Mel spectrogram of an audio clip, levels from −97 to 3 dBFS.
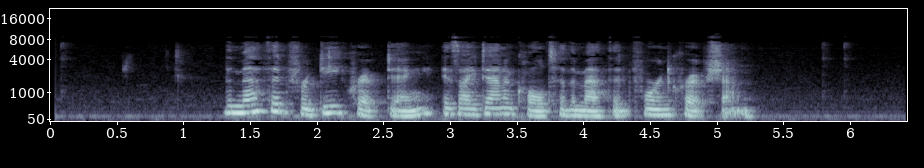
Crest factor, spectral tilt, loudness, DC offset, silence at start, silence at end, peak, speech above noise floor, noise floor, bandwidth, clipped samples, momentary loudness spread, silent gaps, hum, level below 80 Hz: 16 dB; -7 dB/octave; -22 LUFS; under 0.1%; 1.3 s; 1.15 s; -6 dBFS; 33 dB; -54 dBFS; 7.8 kHz; under 0.1%; 6 LU; none; 60 Hz at -45 dBFS; -54 dBFS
